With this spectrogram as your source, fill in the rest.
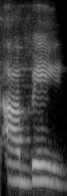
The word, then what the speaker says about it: abeille: Bhavya, it is abeille. Double L is always silent. When two L's come together, they are always silent.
